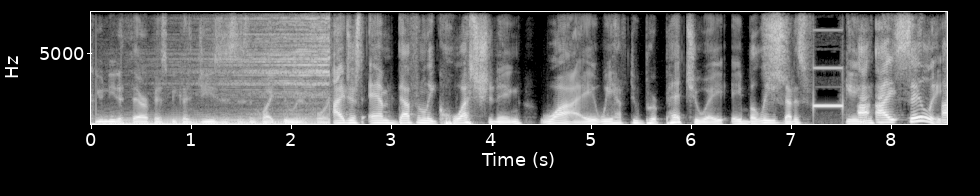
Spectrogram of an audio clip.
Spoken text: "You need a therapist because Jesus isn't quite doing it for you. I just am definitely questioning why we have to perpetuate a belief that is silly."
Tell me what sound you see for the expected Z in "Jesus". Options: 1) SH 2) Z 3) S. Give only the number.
2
